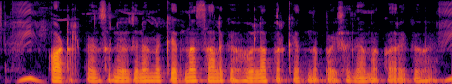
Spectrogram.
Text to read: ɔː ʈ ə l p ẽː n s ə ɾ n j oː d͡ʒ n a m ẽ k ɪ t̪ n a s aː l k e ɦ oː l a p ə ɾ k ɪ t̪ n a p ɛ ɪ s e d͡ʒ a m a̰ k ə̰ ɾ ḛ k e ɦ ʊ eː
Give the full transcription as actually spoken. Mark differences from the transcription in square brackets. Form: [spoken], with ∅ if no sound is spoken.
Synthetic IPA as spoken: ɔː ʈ ə l p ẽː n s ə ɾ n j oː d͡ʒ n a m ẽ k ɪ t̪ n a s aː l k e ɦ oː l a p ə ɾ k ɪ t̪ n a p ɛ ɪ s [a] d͡ʒ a m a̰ k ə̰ ɾ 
